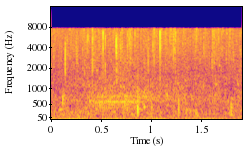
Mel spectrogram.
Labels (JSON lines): {"label": "biophony, croak", "recorder": "SoundTrap 500"}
